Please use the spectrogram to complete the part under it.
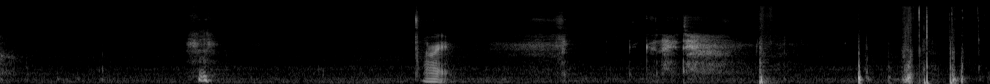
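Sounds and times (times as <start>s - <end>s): woman whispering: 6.3s - 7.4s.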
